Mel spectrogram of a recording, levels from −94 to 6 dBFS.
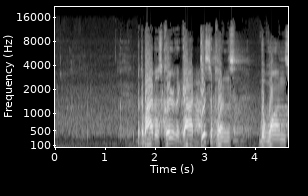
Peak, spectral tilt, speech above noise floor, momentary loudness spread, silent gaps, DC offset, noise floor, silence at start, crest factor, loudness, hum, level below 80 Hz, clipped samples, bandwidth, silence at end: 0 dBFS; -2.5 dB/octave; 30 dB; 9 LU; none; under 0.1%; -42 dBFS; 1.65 s; 14 dB; -11 LUFS; none; -48 dBFS; under 0.1%; 14.5 kHz; 0 s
